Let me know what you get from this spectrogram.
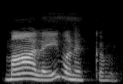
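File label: good evening, tamil, female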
